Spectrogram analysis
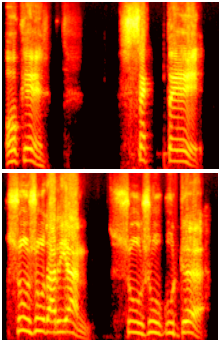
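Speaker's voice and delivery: high, loud, slow mockery; mocking announcement. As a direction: sneer it out like a showman.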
